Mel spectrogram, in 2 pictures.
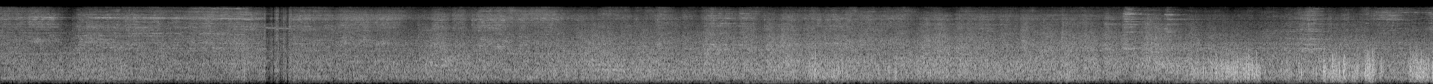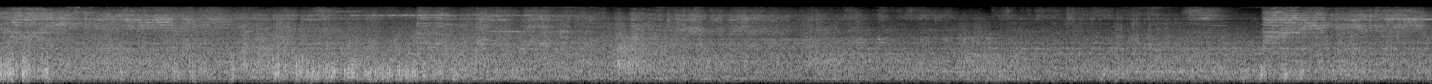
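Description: Double-stack intermodal freight cars rolling past on the rails: a steady, loud rumble and clatter of wheels, with high-pitched wheel squeal coming and going a few times.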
